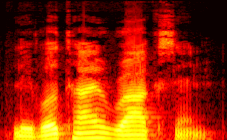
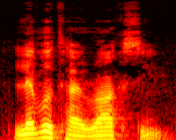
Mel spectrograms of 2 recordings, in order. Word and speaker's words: levothyroxine: tuned first of all let's see how its pronunciation is it's Lio Ty rocken Li Ty roxen keep in mind that it also has a few other or less common pronunciations like levo thyroxin warning warning warning never use LEL thyroxin as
